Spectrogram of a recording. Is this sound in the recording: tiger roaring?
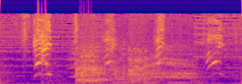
yes

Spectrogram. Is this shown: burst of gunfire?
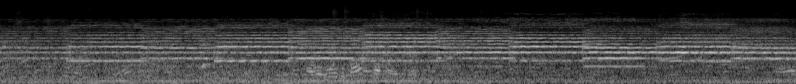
no

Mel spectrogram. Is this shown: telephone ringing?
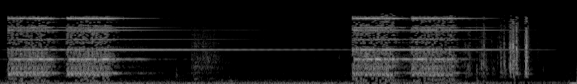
yes

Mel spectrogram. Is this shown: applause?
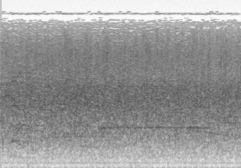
yes

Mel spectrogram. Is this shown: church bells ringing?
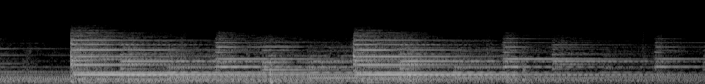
yes

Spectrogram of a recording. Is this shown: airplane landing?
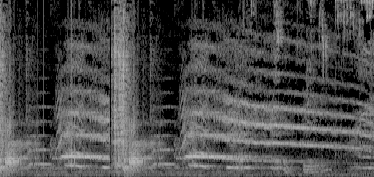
no

